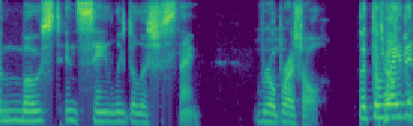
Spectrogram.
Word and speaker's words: Braciole: It looks like braccioli. Yeah. But it's pronounced brajol. Oh, buddy, is it good.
